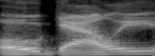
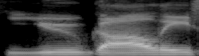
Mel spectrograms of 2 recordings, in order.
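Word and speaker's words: Eau Gallie: always try to say I think oh oh Galley is is how you say his high school name I always butcher it and people from that area because I try to say like you golly sometimes that the people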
